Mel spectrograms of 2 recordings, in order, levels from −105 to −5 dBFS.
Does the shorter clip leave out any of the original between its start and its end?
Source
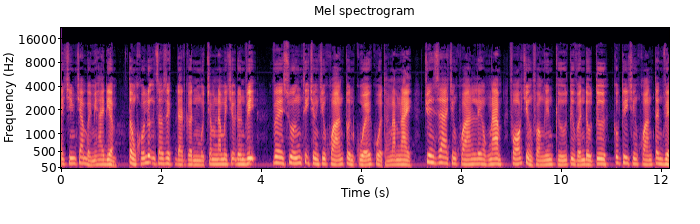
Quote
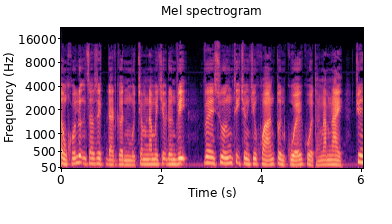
no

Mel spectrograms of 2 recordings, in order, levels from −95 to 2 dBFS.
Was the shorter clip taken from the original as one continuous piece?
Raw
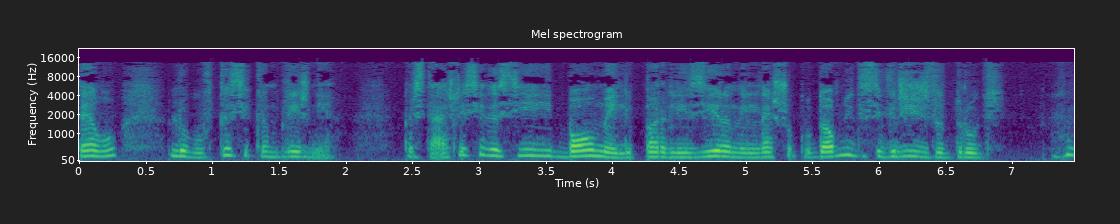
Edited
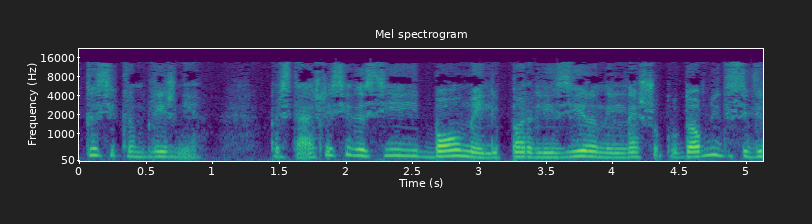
yes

